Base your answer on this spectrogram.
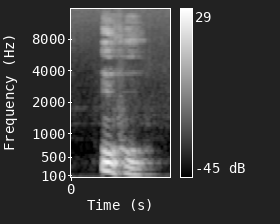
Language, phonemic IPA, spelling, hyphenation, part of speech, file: Dutch, /ˈu.ɦu/, oehoe, oe‧hoe, noun / interjection / verb, Nl-oehoe.ogg
- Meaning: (noun) 1. Eurasian eagle owl (Bubo bubo) 2. An eagle owl; an owl of the genus Bubo; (interjection) The sound an eagle owl makes; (verb) inflection of oehoeën: first-person singular present indicative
